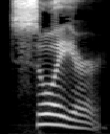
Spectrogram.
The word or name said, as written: sawyer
